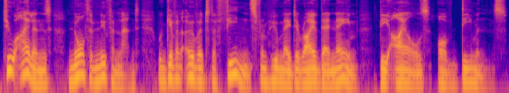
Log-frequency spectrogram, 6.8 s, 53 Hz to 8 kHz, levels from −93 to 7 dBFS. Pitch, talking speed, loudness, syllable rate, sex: 100 Hz, 185 wpm, -19 LUFS, 5.3 syllables/s, male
